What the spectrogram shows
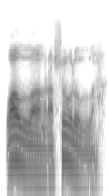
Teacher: Ini lafaz Allahnya dibaca tebal. Karena sebelum lafaz Allahnya baris di atas. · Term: tafkhim tebal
